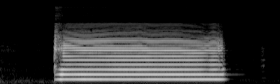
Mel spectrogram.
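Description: A single sustained alto saxophone G note held steady for under two seconds, clean and bright with a firm start and a quick cutoff, alone in silence.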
